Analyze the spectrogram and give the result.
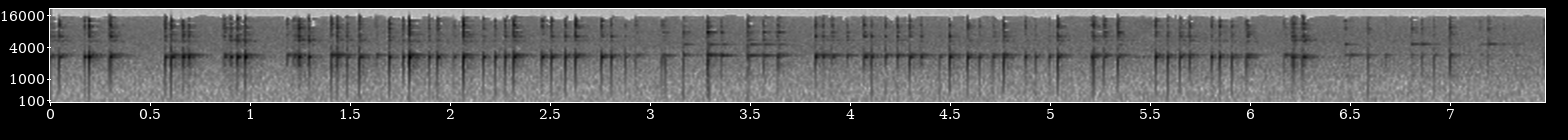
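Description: A hollow, dark brown glass hard cider bottle, held in hand, is tapped with fingernails and fingertips. Rapid, irregular clicks give bright glassy pings with a steady ringing tone near 2.6 kHz. Each tap dies away quickly.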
